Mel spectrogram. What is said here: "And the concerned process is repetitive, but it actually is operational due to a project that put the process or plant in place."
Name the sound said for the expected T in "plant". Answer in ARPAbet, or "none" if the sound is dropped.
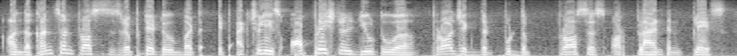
T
